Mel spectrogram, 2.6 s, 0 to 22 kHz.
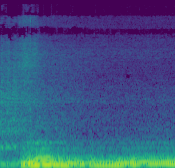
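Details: Toyota Chaser 1JZ-GTE VVTi, started with a push-button start after rewiring: starter whirr, then the engine catches cleanly into a deep steady rumble. Starts and idles perfectly with no knocks or bangs.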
